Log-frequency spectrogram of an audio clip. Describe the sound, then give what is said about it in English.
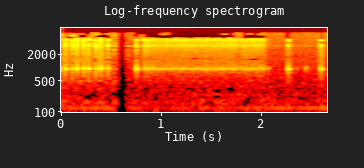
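A telephone rings with a thin, trilling tone, as if heard through a handset: a short burst, a brief break, then a longer sustained ring before it cuts off, leaving faint clicks. The call is to the landlady at Carlton Apartments. “I'll phone the landlady.”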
